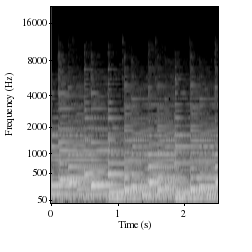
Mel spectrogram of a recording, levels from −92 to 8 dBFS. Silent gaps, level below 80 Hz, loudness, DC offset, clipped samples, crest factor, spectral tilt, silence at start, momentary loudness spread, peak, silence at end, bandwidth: none; -34 dBFS; -21 LUFS; under 0.1%; under 0.1%; 12 dB; -9.5 dB/octave; 0 s; 1 LU; -8 dBFS; 0 s; 7.2 kHz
